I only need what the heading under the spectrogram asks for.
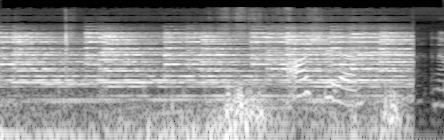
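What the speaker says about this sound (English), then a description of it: "we walk out of our hotel to church bells" Church bells ring continuously with rich overlapping tones in an Austrian street, while people talk nearby; the ringing cuts off abruptly near the end.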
